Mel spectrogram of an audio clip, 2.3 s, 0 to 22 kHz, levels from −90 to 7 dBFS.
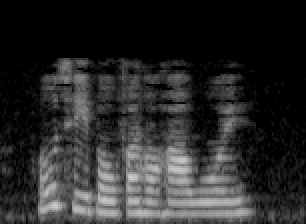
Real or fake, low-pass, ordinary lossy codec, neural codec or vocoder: real; 7.2 kHz; AAC, 48 kbps; none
